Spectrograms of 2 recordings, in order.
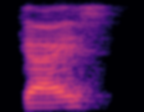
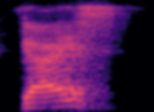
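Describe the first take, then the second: Both takes have the same delivery.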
